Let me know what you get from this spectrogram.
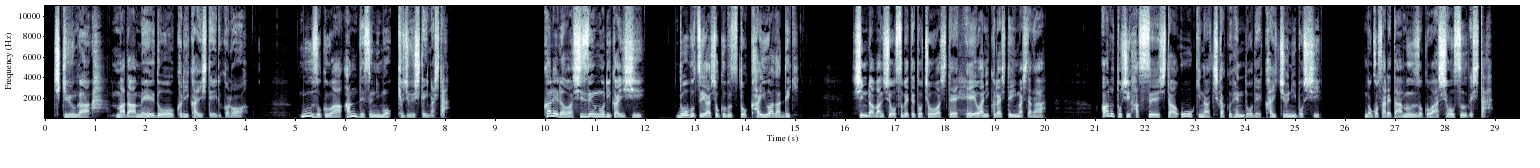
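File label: male voice, narration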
